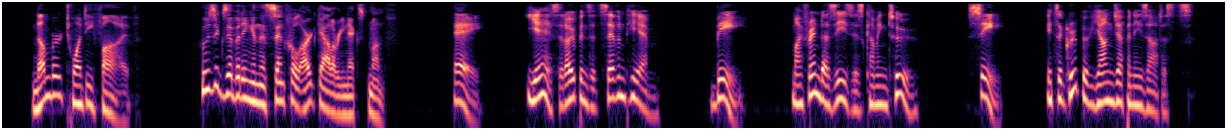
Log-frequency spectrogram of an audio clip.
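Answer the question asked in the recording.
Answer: C: It's a group of young Japanese artists.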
